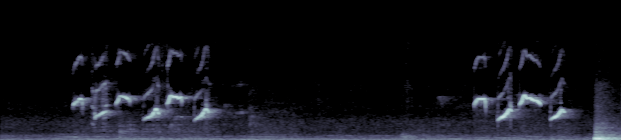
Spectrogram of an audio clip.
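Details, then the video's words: Java sparrow lure call: a fast string of about seven high, piercing chirps, then after a pause another quick burst of five, ending with a loud knock. "PANCINGAN BUNYI BURUNG GELATIK"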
